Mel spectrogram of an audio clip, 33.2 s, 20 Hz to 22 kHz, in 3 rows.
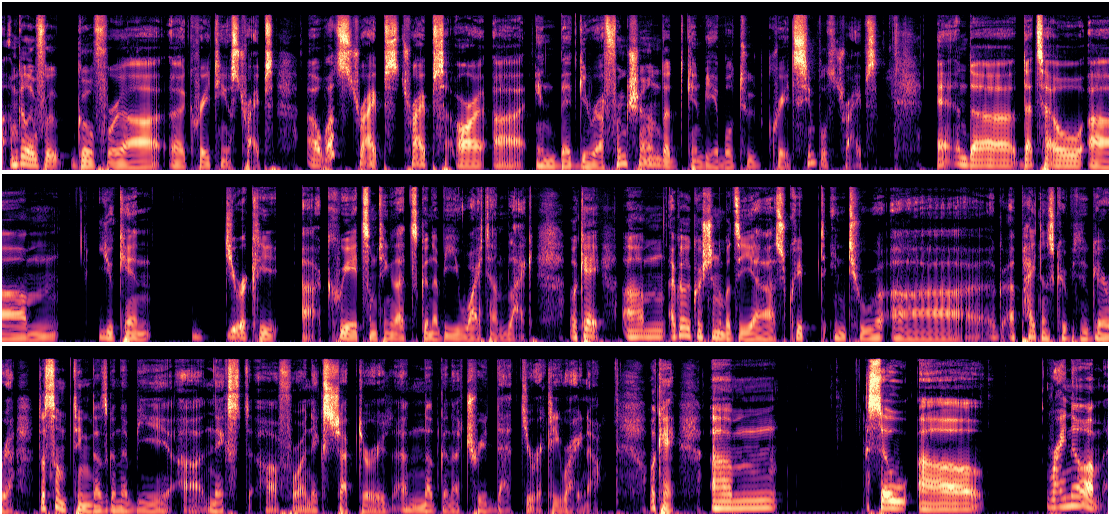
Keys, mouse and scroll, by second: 1.2 click, 2.9 click, 5.2 click, 8.8 click, 12.0 click, 14.0 click, 30.3 click, 31.8 click, 31.9 click.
